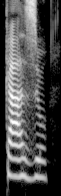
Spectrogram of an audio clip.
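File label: "casu", female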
